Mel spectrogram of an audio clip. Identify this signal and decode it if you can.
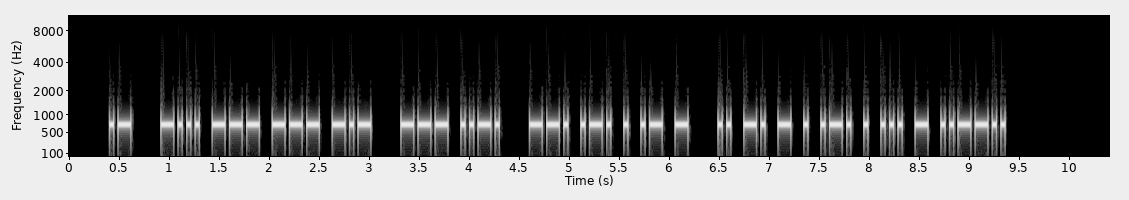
Morse code, heard as a keyed tone, about 28 wpm, 700 Hz. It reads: A BOOK OF GREAT INTEREST?
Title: Sentences from Top 1000 Words - Review Part 2 - 28wpm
